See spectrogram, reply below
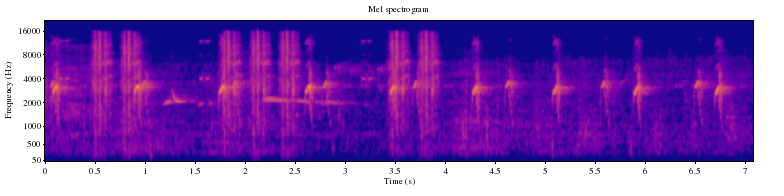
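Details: Endangered Brasilia tapaculo singing at Serra da Canastra, Brazil, in 2021: a monotonous run of single sharp 'ewk' notes repeated a little under once per second, with a few louder broadband clicks and a faint thin whistle from other sources.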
